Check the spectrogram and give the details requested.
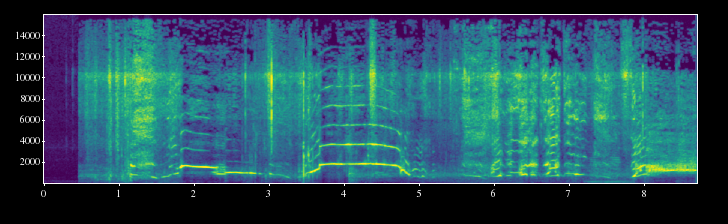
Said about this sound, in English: What's happening now is she's being manhandled by three police. I'm not faulting the police here. They're doing everything they can to get her in a car. She's kicking and screaming.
